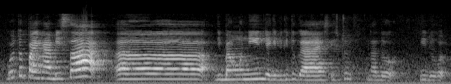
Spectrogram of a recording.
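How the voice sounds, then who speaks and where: A vlogger speaking with a colloquial Jakarta Indonesian accent rants angrily to camera, scolding and confronting her viewers while repeatedly addressing them as "guys." Her voice is on the high side, sharp and quick, with slight background noise.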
